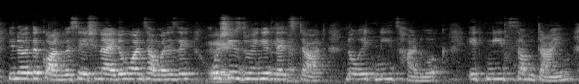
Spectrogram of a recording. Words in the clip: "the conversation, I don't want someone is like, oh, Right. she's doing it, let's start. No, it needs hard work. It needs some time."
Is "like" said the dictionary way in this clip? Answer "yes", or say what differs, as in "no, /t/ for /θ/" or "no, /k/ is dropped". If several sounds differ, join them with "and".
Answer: no, /k/ is dropped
